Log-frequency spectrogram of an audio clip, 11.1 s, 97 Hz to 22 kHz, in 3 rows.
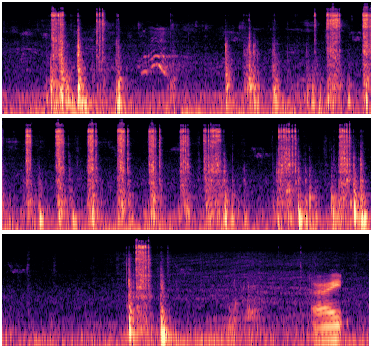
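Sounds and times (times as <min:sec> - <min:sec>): ratchet wrench clicking: 0:00.4 - 0:01.2, 0:03.0 - 0:07.3, 0:08.7 - 0:09.0.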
